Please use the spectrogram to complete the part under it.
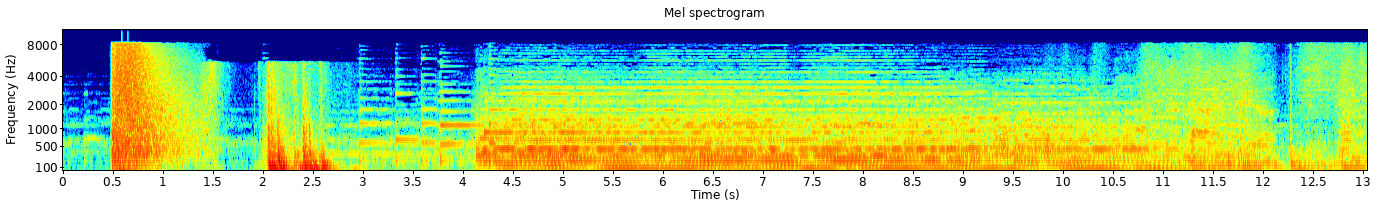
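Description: Two loud, sharp shotgun blasts in quick succession in a radio comedy sketch, each with a short rough tail, followed by sustained music that swells and holds until the end.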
